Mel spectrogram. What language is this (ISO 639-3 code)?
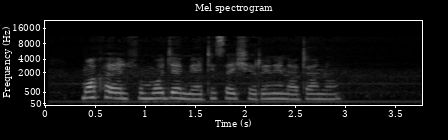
swa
